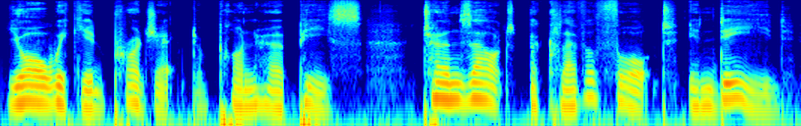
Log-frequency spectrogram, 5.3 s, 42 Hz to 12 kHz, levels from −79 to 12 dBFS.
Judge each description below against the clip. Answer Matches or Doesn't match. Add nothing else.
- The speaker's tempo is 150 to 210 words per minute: Doesn't match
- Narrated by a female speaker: Matches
